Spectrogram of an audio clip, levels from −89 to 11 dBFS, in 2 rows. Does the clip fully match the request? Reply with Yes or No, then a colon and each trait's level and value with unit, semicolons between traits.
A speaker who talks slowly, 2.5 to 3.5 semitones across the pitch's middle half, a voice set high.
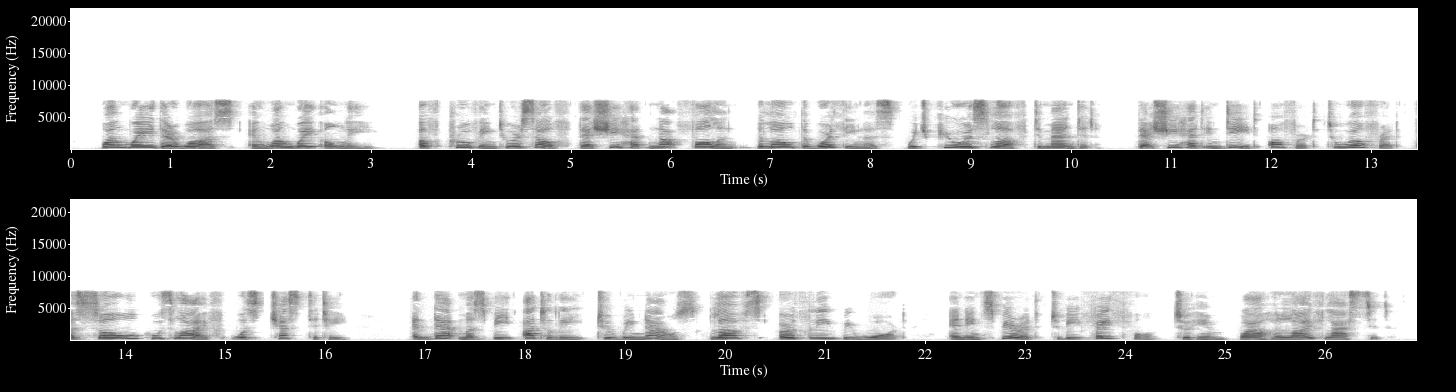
Yes: slow, 130 wpm; average, 3.2 semitones; high, 235 Hz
